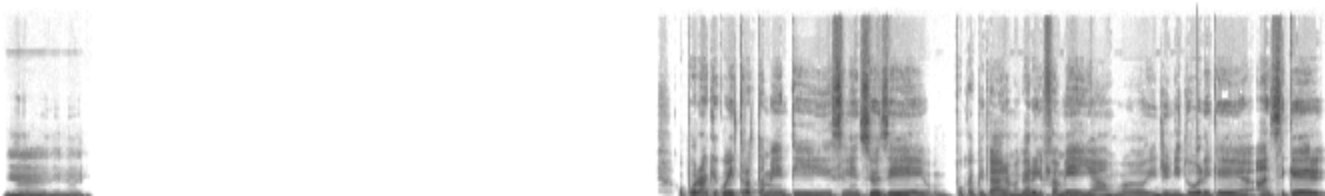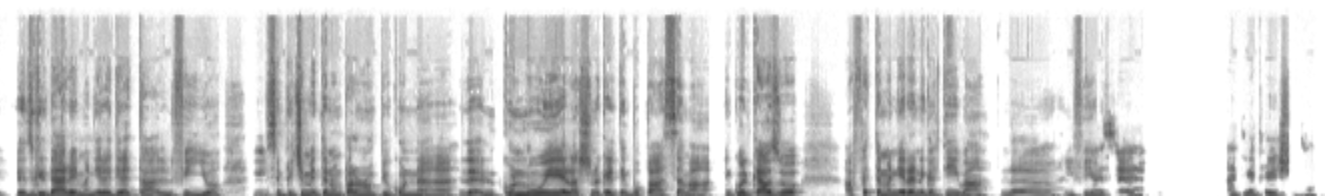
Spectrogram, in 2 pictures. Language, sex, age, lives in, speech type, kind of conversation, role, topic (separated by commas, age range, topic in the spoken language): Italian, female, 18-19, Italy, conversation, podcast, host, Quando è meglio ascoltare in silenzio invece di parlare?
